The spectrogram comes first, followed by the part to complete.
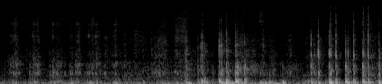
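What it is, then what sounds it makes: Synthetic knit soccer cleat. Long manicured nails scratch and tap the synthetic knit mesh upper of an empty white and red Nike soccer cleat, with laces and a plastic studded soleplate, held in the hand, near the laces and along the side. Soft, dull, low scratching and muffled taps come in an irregular patter, growing louder and busier in the second half.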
